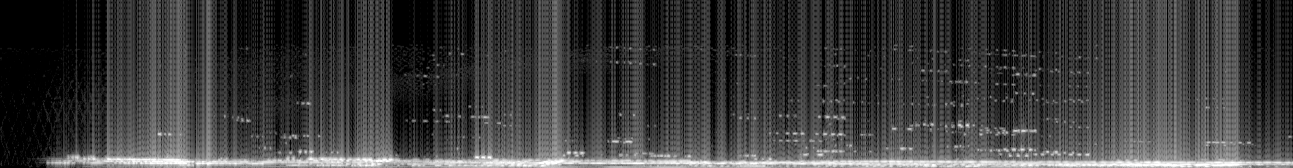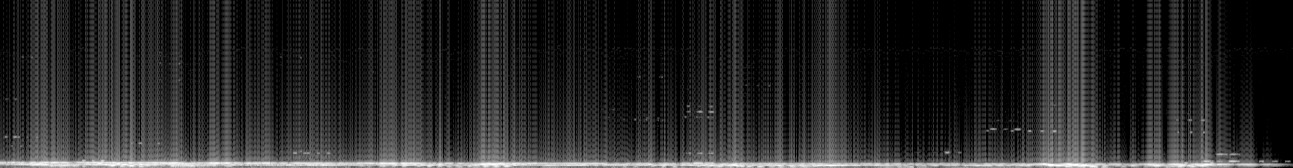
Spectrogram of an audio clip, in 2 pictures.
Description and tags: Void Ripples
effect, electric, gliding, guitar, outer, sci-fi, sea, space, special, stretch, under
